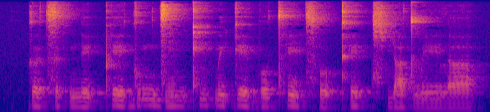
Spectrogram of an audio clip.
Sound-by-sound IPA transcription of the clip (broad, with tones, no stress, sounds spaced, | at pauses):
k ə˨˩ t͡s ə˨ k̚ n̪ e˨ ʔ pʰ e˥˧ ɡ u˦ ŋ d͡z ĩ˧ n kʰ i˦ p̚ ẽ˦ k e˥˧ b o˧ t̪ʰ ẽ˥˧ t͡sʰ o˨ ʔ kʰ e˦ ʔ t͡ɕʰ j a˧ t̪ w e˧ l a˧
